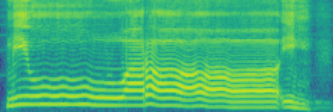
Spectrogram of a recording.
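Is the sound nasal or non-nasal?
non-nasal. It is said freely without nasal sound. The speaker calls it wrong. "nggak ada bedanya, berarti ini kurang tepat"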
